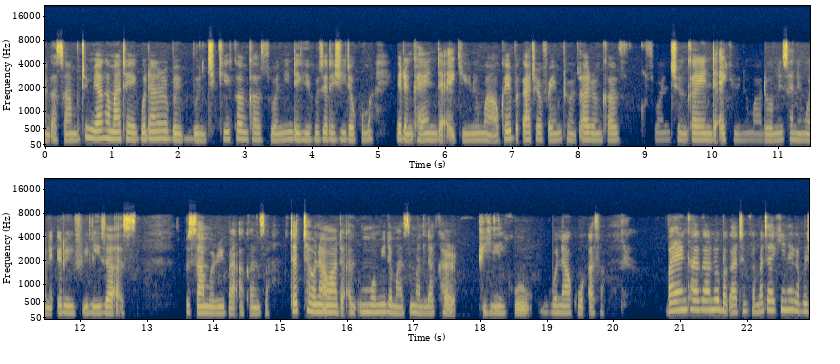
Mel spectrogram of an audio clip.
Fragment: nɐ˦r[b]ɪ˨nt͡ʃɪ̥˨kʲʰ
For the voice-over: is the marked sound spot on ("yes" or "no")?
yes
